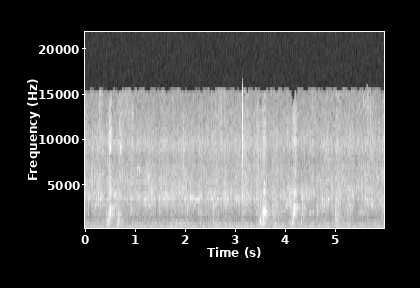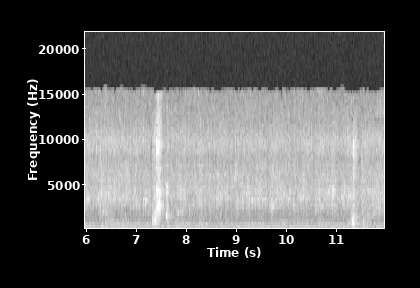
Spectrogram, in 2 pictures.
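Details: Indoor room tone of running or filling water with a low steady hum and scattered soft clicks and taps, and no animal voice.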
